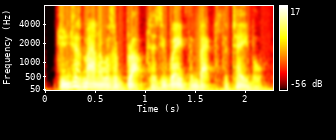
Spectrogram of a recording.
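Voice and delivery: ordinary delivery, nothing marked

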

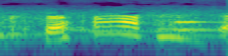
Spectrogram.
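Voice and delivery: bright burst of laughter; delighted laugh. Acted. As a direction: laugh at the joke. Laughing at the gag.

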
